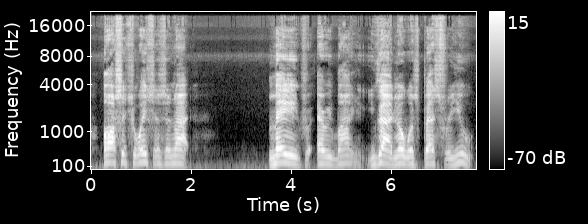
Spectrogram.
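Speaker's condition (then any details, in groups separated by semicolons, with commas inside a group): Slurred speech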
